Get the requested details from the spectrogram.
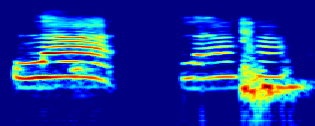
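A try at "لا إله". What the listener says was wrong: ইলাহা, লাতে একটু বেশি করে টানতে হবে।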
